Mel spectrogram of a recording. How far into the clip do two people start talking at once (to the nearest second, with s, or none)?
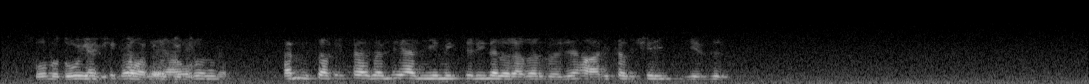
1 s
